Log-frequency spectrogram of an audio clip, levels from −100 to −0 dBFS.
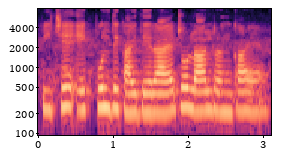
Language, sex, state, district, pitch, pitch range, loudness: Hindi, female, Uttar Pradesh, Shamli, 220 Hz, 210-240 Hz, -15 LUFS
